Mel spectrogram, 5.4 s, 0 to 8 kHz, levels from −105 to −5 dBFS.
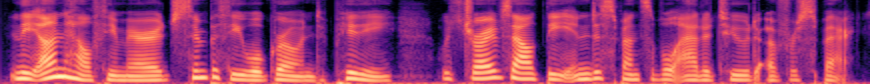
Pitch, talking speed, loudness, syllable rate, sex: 175 Hz, 190 wpm, -18 LUFS, 6.8 syllables/s, female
